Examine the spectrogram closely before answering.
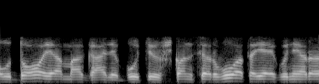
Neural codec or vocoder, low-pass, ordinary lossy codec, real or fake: none; 3.6 kHz; Opus, 24 kbps; real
